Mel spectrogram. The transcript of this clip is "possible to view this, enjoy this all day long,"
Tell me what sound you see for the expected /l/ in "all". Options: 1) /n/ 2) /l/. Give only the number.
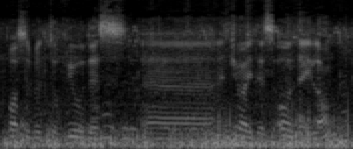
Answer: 1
